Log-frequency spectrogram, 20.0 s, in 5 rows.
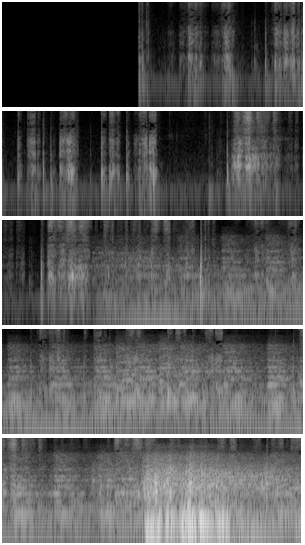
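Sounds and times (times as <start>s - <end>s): pencil scratching on paper: 1.8s - 6.1s, 7.0s - 15.1s, 15.9s - 20.0s
low musical drone: 9.2s - 20.0s.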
